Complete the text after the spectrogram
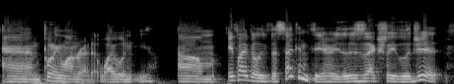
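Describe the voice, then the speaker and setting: Man, co-host, from Ireland, no accent, dry, deliberate, reasoning out loud, casual podcast chat. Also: medium pitch.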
